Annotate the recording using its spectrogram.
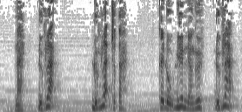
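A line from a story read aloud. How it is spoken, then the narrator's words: Sudden loud scream. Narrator (Vietnamese): Đoạn Như Yên chợt thét lớn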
